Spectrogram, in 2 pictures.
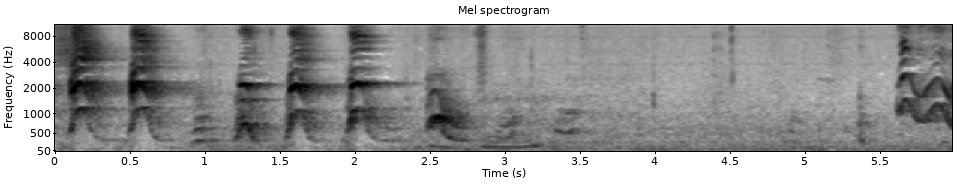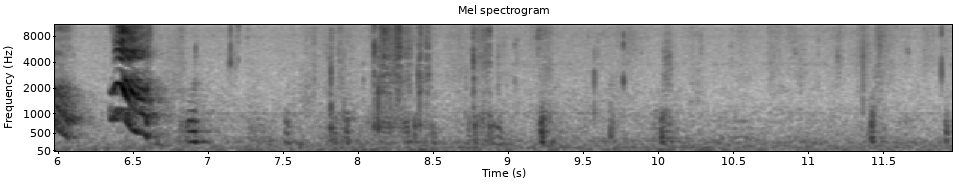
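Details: Samoyed puppies, 17 days old, indoors and learning to play with each other: a run of about six sharp, high yappy barks in the first three seconds, then a pair of squealing, rising yelps, with faint chewing and scuffling between.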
